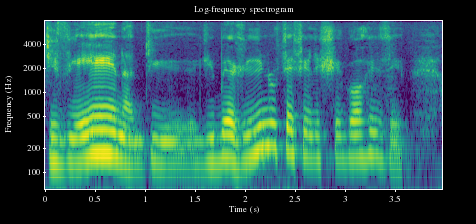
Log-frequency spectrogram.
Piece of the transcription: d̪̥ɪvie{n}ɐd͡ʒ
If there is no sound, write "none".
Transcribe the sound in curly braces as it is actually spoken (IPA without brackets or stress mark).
n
